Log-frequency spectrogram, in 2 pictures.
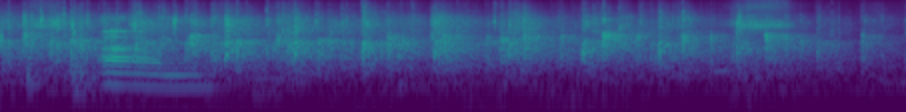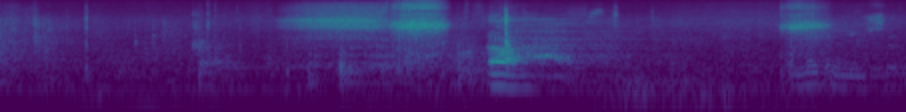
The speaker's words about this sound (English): And we should give them a clap because they don't have to do this.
